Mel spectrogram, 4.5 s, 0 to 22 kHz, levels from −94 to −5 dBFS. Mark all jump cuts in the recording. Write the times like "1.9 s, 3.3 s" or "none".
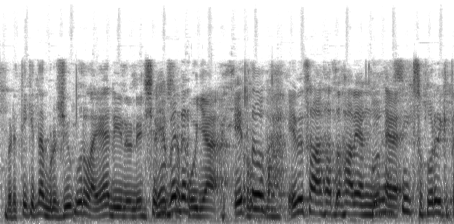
none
